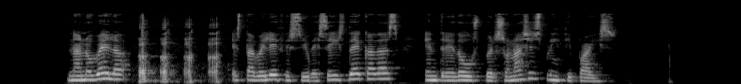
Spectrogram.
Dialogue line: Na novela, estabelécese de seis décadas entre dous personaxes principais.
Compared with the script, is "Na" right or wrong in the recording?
right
